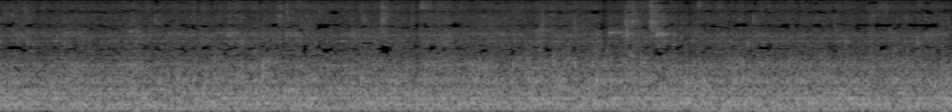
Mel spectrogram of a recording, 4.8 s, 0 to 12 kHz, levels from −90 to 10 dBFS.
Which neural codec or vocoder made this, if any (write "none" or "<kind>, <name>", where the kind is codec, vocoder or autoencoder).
none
